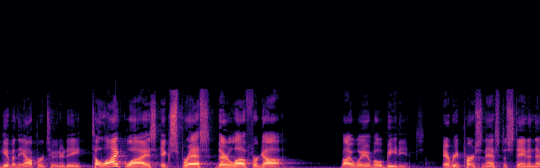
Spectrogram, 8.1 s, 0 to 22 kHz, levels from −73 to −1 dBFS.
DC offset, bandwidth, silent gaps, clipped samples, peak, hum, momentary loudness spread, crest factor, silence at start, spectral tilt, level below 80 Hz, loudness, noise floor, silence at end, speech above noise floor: under 0.1%; 11 kHz; none; under 0.1%; 0 dBFS; none; 12 LU; 18 dB; 0 s; -4.5 dB/octave; -60 dBFS; -18 LUFS; -53 dBFS; 0 s; 35 dB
